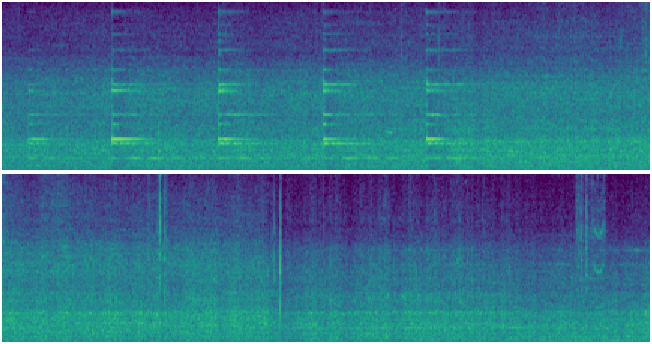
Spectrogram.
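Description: Diesel locomotives of a freight train passing close by, their engines and wheels running steadily. A locomotive bell rings about once a second for the first four seconds, then stops.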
